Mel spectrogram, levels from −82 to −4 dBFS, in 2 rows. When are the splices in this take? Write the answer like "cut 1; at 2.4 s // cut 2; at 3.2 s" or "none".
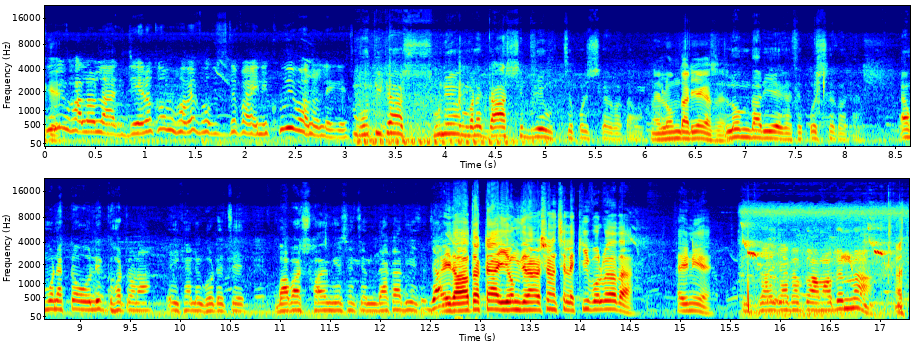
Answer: cut 1; at 3.1 s // cut 2; at 12.6 s // cut 3; at 15.4 s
